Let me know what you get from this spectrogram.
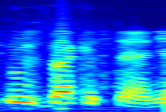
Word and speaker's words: Uzbekistan: So that's the terrorist in question here came under that program in 2010 from Uzbekistan, is that how you pronounce it? – Mm-hmm. Correct. Uzbekistan, yeah. – Uzbekistan.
